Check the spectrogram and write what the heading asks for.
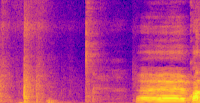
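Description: A man's voice with a short pause: a couple of faint clicks in the pause, then a long held vowel as he starts speaking again.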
